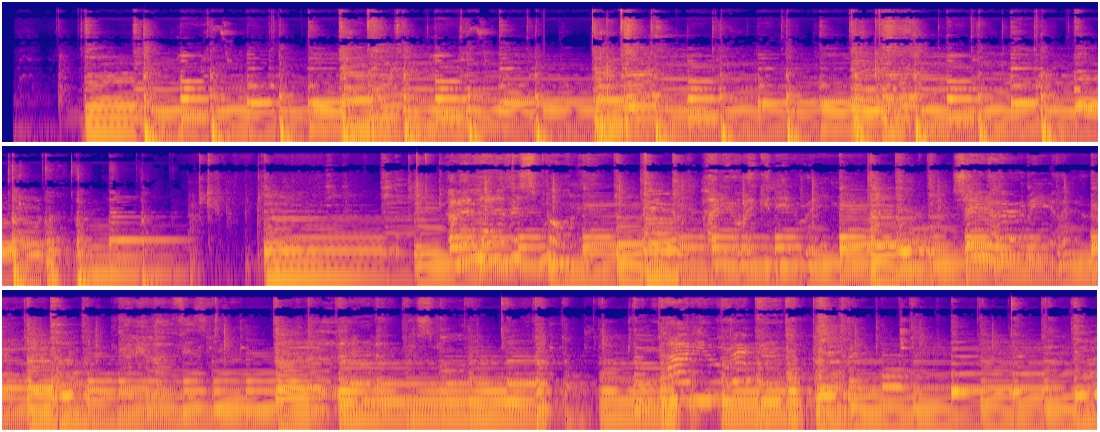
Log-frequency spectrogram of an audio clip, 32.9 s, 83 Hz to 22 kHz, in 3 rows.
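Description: A cigar box guitar playing a repeating blues riff. For the first twelve seconds a steady low thump beats about twice a second under it; the playing breaks off briefly about 13 s in, then carries on without the thump, with some sliding notes.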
